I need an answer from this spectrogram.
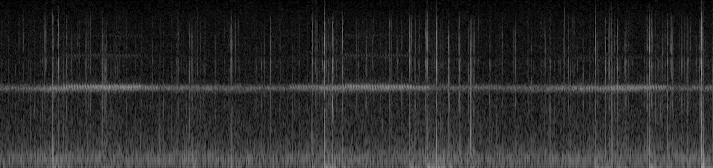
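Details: Cricket singing an even, high-pitched continuous trill at night in a forest by a campfire, with irregular crackles and occasional loud snaps from the flames.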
